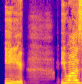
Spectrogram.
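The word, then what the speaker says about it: Eihwaz: in the English alphabet and is phonetically e iaz is one of the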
